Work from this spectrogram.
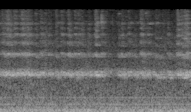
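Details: Loud constant squeaking from a clothes dryer running in a bedroom, a steady high squeal wavering slightly over a low rumble; the dryer cannot be unplugged because the plug is behind it.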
